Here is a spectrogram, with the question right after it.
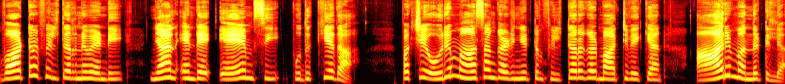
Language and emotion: Malayalam, angry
